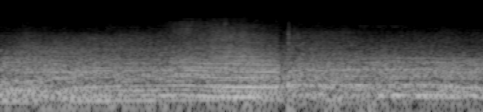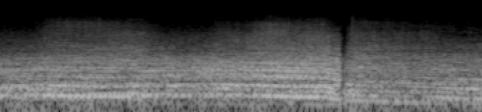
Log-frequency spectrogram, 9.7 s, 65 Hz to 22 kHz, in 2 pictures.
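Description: Racing video game engine of a 1969 AMC Javelin race car droning loud and steady, with rising whooshes and two sharp clicks as gears shift, no voices over it.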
